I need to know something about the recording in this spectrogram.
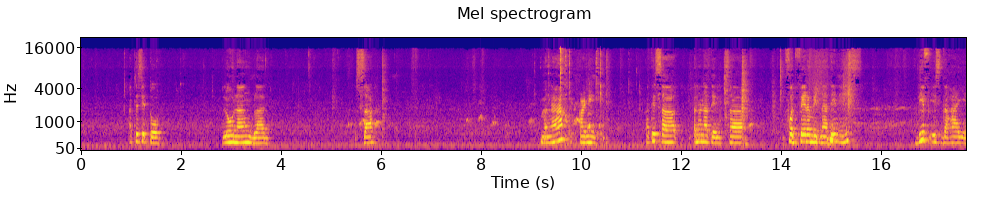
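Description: A woman speaks calmly close by, with pauses.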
